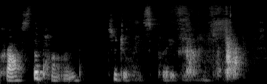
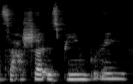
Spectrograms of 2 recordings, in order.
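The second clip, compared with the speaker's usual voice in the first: usual speaking voice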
